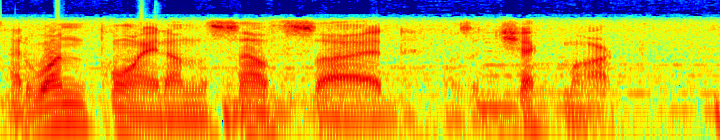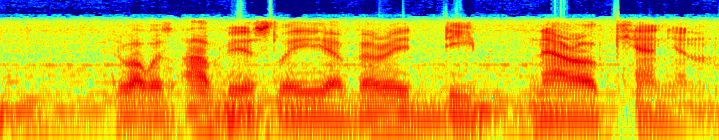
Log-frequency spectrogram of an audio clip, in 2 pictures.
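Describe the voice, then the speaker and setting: An actor playing a calm, suspicious investigator with a clipped, measured delivery, narrating in vintage radio detective style. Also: male voice, rumbling low, creaky, exaggerated voice. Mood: brooding, suspicious. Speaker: lead character and narrator. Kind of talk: 1940s-50s radio detective acting. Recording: dull old radio recording, loud music.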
